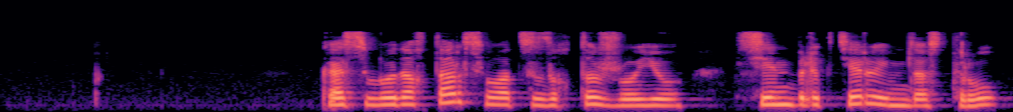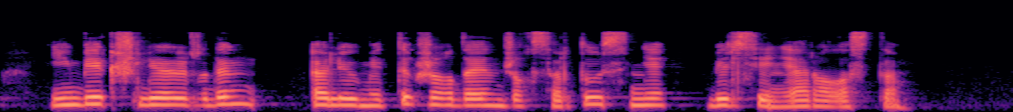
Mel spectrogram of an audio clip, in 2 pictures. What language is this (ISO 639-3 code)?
kaz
